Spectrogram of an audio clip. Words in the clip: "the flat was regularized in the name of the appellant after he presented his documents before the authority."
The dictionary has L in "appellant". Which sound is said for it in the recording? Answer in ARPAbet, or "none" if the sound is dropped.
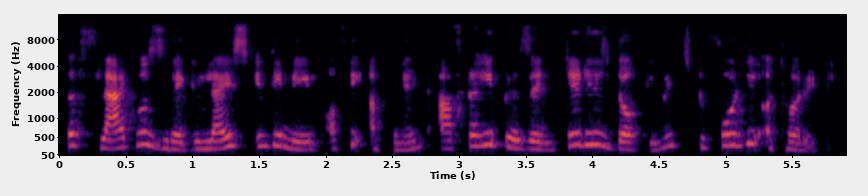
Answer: N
